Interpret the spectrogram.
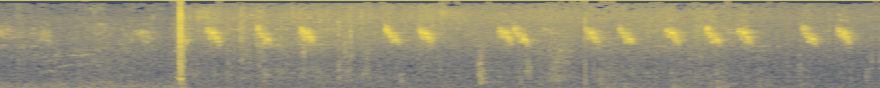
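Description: A single sharp click about two seconds in, then a small bird chirping over and over, short chirps often in pairs, about two a second.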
